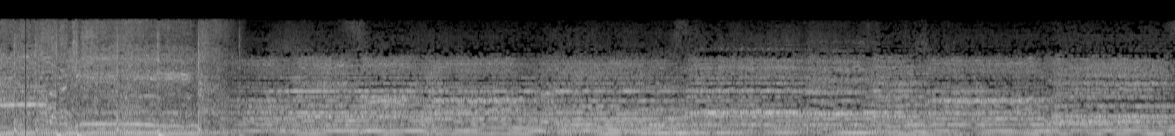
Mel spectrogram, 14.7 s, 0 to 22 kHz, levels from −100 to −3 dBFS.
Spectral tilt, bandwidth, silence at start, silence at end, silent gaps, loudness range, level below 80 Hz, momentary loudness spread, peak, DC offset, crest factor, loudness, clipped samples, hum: -4.5 dB/octave; 12 kHz; 0 s; 0 s; none; 2 LU; -48 dBFS; 5 LU; -20 dBFS; under 0.1%; 14 dB; -35 LUFS; under 0.1%; none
